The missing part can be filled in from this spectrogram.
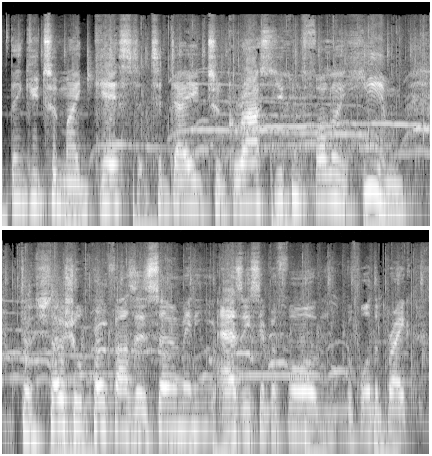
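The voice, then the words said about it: Australian / South African accent. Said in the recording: “excuse my Aussie / South African accent.”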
